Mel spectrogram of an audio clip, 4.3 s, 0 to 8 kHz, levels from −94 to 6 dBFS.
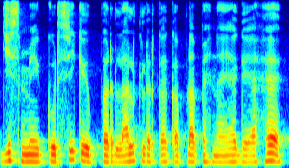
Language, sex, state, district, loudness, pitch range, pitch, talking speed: Hindi, male, Jharkhand, Palamu, -17 LUFS, 120-130 Hz, 125 Hz, 150 wpm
